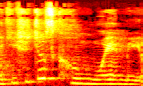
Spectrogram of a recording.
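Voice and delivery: normal talking voice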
